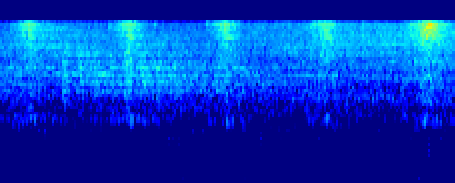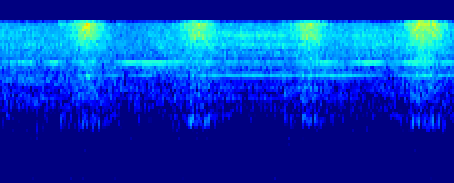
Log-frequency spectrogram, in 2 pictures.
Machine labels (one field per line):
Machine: slide rail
